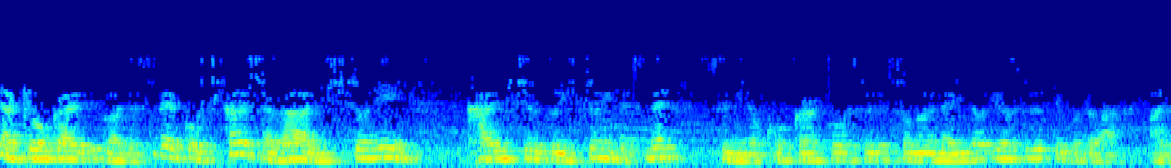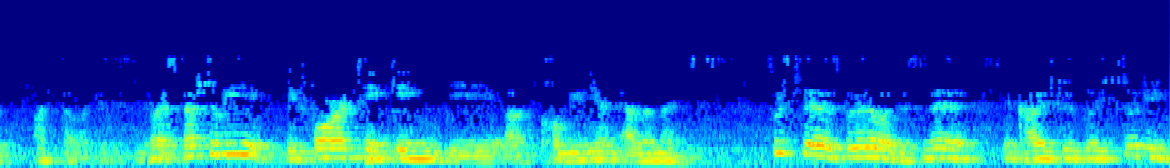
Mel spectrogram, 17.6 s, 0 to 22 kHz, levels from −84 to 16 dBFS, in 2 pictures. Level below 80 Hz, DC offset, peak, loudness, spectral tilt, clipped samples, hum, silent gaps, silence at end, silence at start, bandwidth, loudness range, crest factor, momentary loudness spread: -58 dBFS; under 0.1%; -8 dBFS; -27 LUFS; -9 dB/octave; under 0.1%; none; none; 0 s; 0 s; 6.4 kHz; 6 LU; 18 dB; 13 LU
